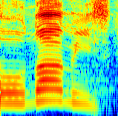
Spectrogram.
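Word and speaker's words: δύναμις: La palabra poder en el griego se pronuncia como dunamis, un generador de electricidad, algo que iba a generar poder.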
